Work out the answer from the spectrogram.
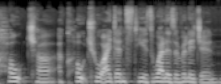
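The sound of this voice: Speaking at a fast pace, a woman keeps her pitch fairly low.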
